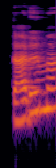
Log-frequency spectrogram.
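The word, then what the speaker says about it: 達磨: だるま皆さん達者と書いてだるま」って読むことを知って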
